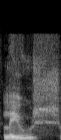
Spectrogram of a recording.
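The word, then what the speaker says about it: Les Houches: Leshouches. So anyone who Okay. speaks French, they're going to say it right, but it's Leuche or something like that.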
